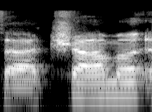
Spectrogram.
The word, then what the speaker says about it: Chama: Which is what I was going to get to, and assuming I'm pronouncing it right, with Chama and Lana, is that correct?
